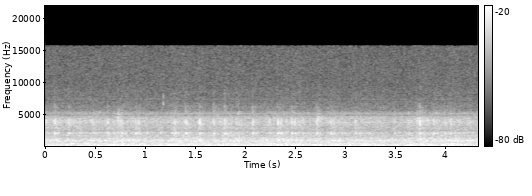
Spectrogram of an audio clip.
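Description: Microwave oven running at full power: a steady low hum.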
